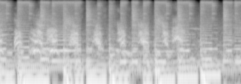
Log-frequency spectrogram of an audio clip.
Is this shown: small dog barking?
yes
